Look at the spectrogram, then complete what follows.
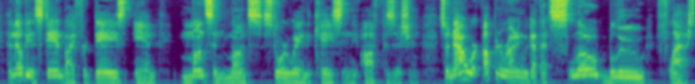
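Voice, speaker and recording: Slightly husky man demonstrating a product. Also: medium pitch, a little mellow. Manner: step-by-step, instructive, conversational. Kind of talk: casual product tutorial, hands-on demonstration.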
